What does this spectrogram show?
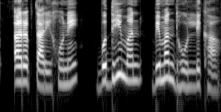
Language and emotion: Urdu, neutral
